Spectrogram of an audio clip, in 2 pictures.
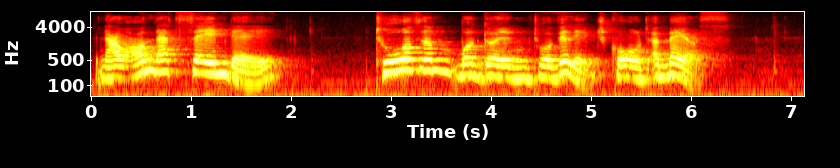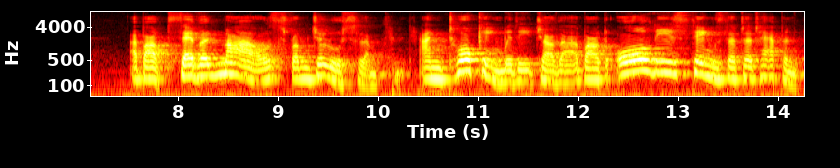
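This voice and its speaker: A woman giving an expressive scripture reading in a deliberate manner with dramatic pauses. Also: on the low side, echoey room. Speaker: scripture reader.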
